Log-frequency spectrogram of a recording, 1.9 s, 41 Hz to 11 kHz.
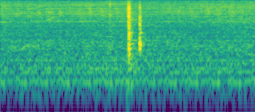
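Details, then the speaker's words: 2006 Perodua Kancil, about 20 years old: steady low idle hum broken by a sharp double popping sound, like a misfiring cylinder; cause suspected, not confirmed. "dia ada bunyi meletup guys dengar eh"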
